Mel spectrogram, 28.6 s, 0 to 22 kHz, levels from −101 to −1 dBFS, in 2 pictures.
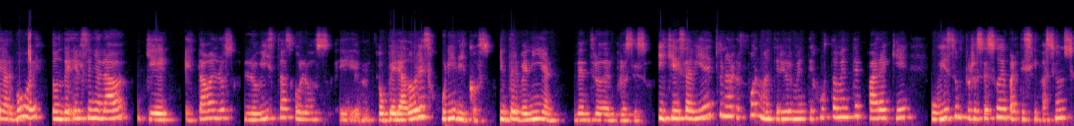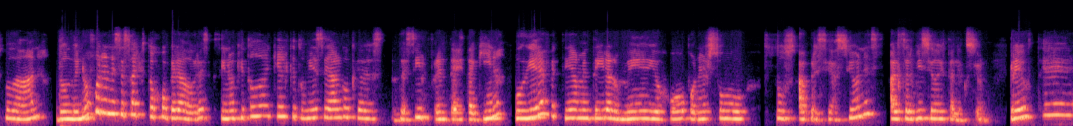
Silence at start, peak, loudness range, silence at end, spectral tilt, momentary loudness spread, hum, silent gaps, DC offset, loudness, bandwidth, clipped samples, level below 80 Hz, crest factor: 0 s; -4 dBFS; 4 LU; 0 s; -7 dB/octave; 11 LU; none; 1.78-1.82 s, 2.43-2.47 s, 3.20-3.25 s, 8.72-8.78 s, 15.02-15.07 s, 24.46-24.51 s; under 0.1%; -16 LUFS; 7.6 kHz; under 0.1%; -58 dBFS; 12 dB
